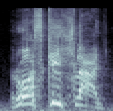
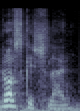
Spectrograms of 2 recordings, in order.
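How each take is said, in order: First: Louder, sharper scolding of a bad girl; scolding shout. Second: Said in the usual way. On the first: Gamer scolding the fleeing ghost girl, loud shout. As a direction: bark it like a cross parent.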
